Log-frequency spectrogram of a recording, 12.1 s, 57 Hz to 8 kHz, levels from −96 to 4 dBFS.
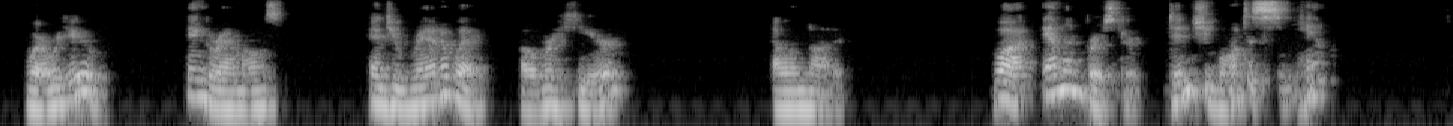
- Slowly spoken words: Yes, slow, 110 wpm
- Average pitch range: No, wide, 7.0 semitones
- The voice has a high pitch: No, low, 125 Hz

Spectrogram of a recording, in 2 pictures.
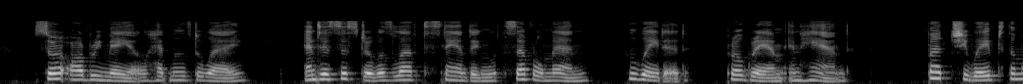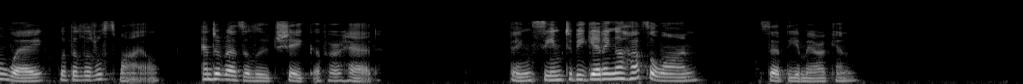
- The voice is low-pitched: No, high, 190 Hz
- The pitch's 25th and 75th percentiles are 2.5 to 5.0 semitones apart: No, wide, 5.5 semitones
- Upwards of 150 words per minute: No, average, 140 wpm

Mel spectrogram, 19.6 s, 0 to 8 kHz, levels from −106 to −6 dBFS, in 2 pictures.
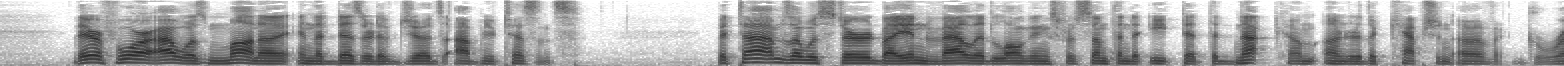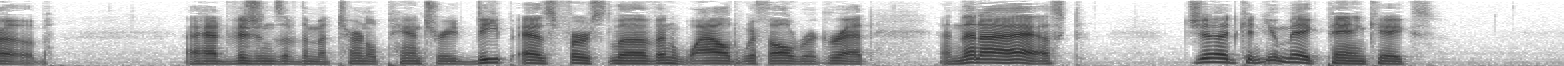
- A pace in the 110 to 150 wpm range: No, average, 170 wpm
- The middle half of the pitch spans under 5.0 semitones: Yes, average, 2.8 semitones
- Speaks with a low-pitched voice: Yes, low, 120 Hz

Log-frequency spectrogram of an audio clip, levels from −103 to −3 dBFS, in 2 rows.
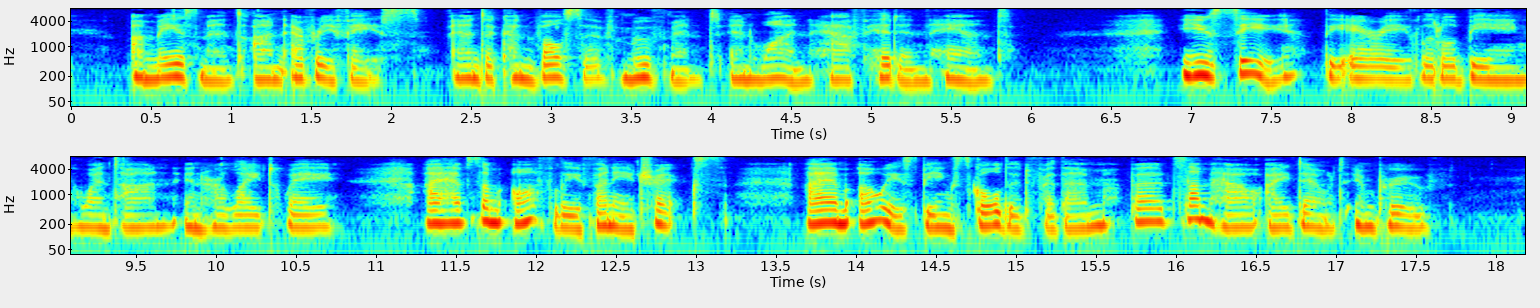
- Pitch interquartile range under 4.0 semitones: Yes, average, 2.8 semitones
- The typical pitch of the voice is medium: Yes, medium, 175 Hz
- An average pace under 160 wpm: Yes, average, 140 wpm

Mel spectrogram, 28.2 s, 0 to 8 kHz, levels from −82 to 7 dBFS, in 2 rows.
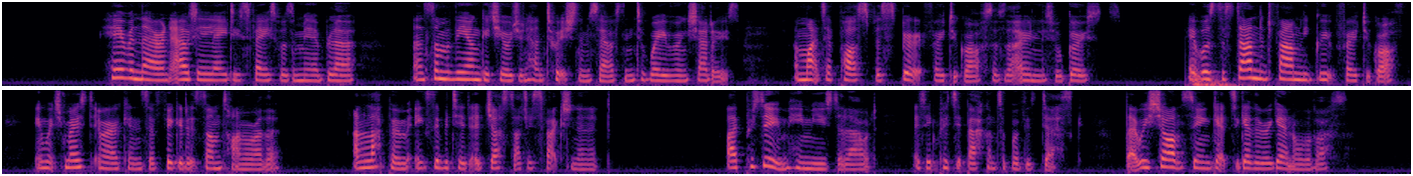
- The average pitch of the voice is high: Yes, high, 210 Hz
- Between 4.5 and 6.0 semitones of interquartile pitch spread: No, average, 3.2 semitones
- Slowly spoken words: No, average, 185 wpm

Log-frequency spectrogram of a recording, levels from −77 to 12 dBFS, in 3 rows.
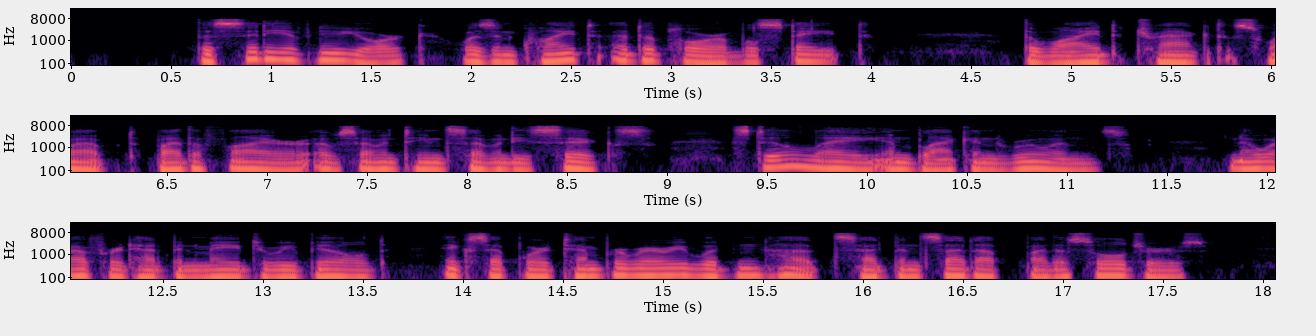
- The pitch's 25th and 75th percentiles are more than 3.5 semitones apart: No, narrow, 2.4 semitones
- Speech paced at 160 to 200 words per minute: No, average, 145 wpm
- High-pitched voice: No, low, 115 Hz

